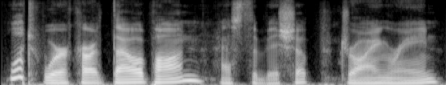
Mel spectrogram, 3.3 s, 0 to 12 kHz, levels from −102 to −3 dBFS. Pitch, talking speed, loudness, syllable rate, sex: 115 Hz, 180 wpm, -20 LUFS, 4.7 syllables/s, male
